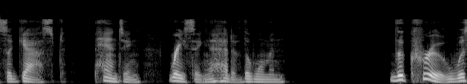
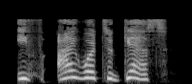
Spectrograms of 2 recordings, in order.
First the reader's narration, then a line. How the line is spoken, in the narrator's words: Simon yelled over the wailing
